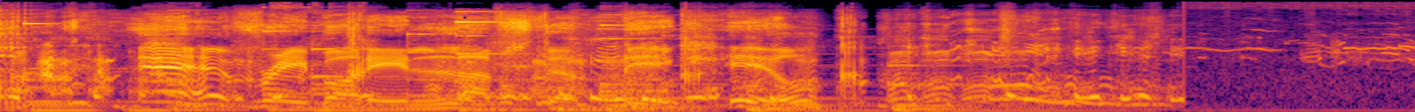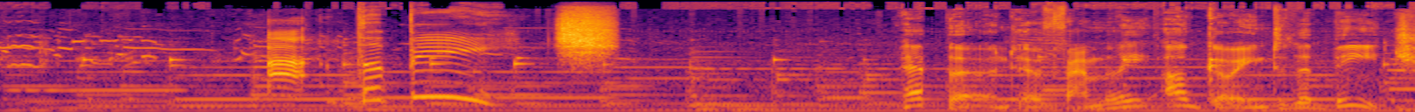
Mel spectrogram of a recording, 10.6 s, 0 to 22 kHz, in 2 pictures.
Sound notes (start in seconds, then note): 3.2 all laughing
